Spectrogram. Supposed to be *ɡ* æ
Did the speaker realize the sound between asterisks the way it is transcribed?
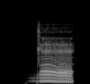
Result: yes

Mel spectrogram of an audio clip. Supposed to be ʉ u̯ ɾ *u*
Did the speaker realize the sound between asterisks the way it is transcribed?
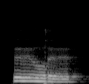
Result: no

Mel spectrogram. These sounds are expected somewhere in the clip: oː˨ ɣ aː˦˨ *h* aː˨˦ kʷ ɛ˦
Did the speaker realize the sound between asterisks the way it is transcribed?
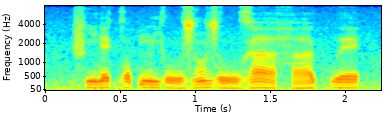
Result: yes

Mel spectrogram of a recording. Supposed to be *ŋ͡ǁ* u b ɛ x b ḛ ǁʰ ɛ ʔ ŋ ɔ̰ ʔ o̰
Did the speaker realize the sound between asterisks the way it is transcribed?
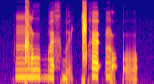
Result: yes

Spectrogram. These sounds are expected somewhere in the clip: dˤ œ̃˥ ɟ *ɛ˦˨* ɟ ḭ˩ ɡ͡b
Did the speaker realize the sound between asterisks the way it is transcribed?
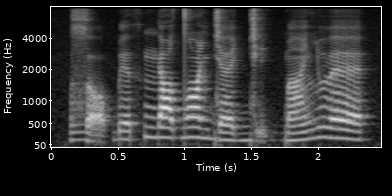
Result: no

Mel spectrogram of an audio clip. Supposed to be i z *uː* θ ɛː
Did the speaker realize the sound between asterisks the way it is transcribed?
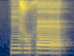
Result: no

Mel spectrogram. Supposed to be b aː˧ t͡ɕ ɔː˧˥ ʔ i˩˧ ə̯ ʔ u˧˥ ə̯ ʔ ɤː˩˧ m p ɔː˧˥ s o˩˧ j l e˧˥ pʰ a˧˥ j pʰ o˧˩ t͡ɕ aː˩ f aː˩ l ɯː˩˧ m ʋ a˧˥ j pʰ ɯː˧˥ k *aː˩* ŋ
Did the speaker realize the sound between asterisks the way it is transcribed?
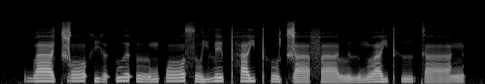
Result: no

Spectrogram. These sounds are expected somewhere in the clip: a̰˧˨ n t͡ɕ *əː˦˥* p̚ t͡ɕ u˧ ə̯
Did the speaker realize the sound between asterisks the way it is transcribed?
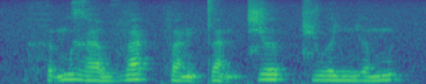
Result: yes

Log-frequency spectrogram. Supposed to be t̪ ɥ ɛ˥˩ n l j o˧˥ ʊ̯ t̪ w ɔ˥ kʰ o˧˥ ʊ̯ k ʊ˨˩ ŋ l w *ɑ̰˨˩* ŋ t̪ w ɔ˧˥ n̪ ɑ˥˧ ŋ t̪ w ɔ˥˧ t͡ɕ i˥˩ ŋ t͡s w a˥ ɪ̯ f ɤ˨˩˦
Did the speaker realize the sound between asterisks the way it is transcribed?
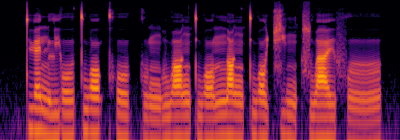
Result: no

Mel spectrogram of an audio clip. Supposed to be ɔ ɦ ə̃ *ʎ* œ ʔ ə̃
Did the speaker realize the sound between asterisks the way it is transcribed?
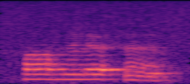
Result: no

